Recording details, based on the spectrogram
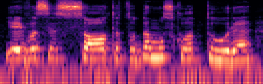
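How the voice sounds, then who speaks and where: A woman's voice: a little high, steady tone, fast talker, darkish tone, a little hiss or hum. A Brazilian woman English teacher co-hosting a podcast, chatting casually and explaining with examples and frequent tag questions.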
